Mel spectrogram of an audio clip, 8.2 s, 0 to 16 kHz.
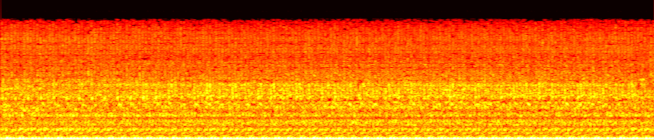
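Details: Nissan Urvan Estate ZD30 E25 diesel after replacing the knocking engine block assembly: steady diesel clatter at idle, about three even beats a second, no heavy knock; normal idle.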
